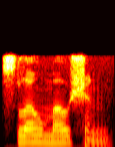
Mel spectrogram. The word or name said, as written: slow-motion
